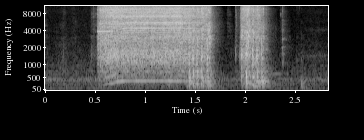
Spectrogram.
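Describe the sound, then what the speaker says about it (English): Power drill driving a screw into a wooden cutting and charcuterie board, a loud close whine rising in pitch and holding for about a second, then a shorter second burst as the bit skips. "I'll take the power drill, and I want it torqued down to where it will get the proper torque on that"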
